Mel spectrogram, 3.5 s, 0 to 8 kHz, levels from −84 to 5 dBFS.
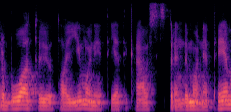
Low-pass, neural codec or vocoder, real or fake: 7.2 kHz; none; real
